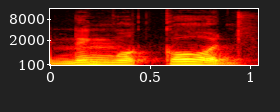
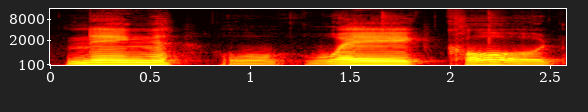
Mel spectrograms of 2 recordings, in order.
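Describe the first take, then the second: First: The middle vowel sounds like 'ah'. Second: The middle vowel sounds like 'ay'. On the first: The speaker calls it right. "You say Ning Wa Cod" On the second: The speaker calls it wrong. "So you wouldn't say Ning Wei Cod"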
